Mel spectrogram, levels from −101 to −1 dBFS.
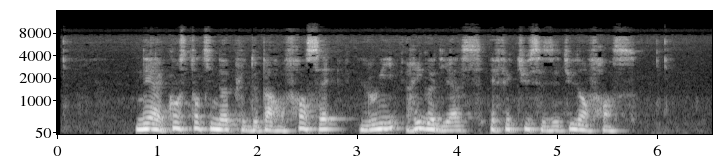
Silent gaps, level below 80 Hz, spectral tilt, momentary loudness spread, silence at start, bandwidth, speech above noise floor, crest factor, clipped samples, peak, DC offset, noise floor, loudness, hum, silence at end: none; -50 dBFS; -6 dB/octave; 9 LU; 0.05 s; 7.8 kHz; 37 dB; 16 dB; under 0.1%; -4 dBFS; under 0.1%; -55 dBFS; -18 LUFS; none; 0.45 s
